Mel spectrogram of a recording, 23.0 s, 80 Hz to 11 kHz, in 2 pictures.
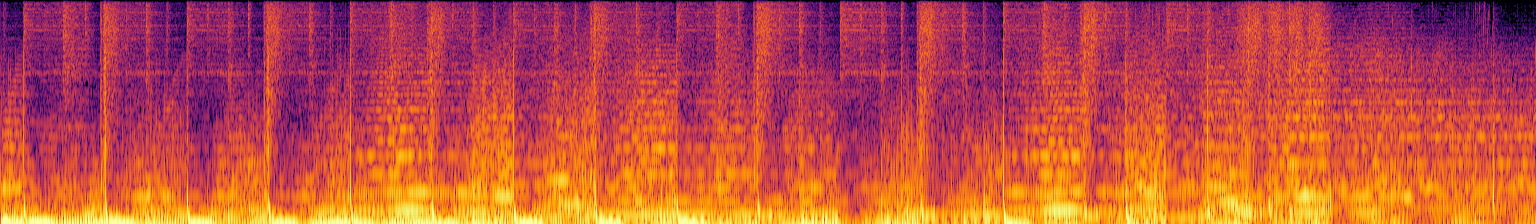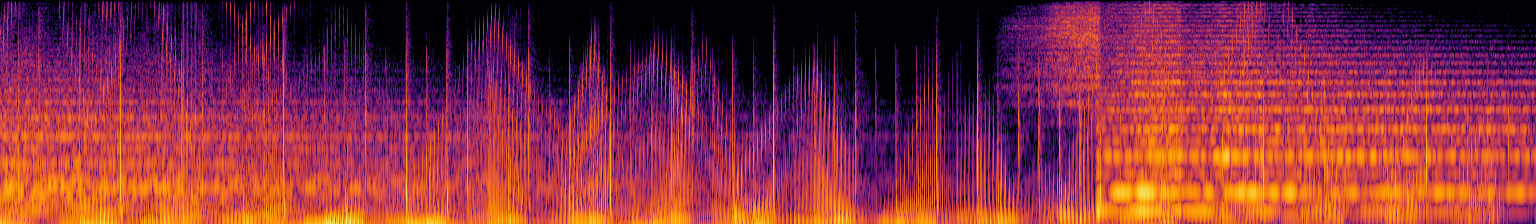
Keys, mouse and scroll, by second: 1.2 click, 9.1-11.6 typing, 10.0 click, 13.1 click, 13.1 space, 14.0 space, 14.8 click, 15.0 space, 15.8 click, 16.3 space, 18.8 space, 18.8 click, 19.6 space, 19.9 click, 20.1 space, 21.7 space, 21.8 click, 21.9 space.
